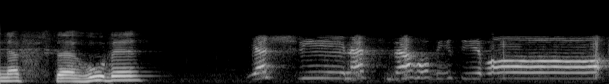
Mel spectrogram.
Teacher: انتبهي بس إلى الباء المقلقلة ألا تميل إلى الكسر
